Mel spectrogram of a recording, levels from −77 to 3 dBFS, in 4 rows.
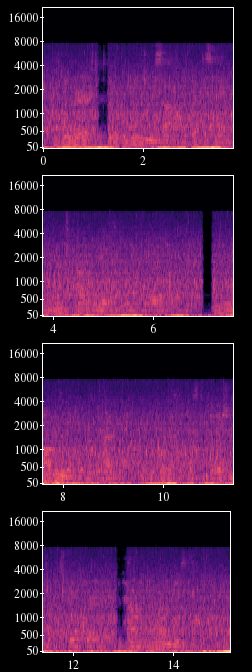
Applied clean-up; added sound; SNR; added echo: none; Stream; 9 dB; reverberation time 1.2 s.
